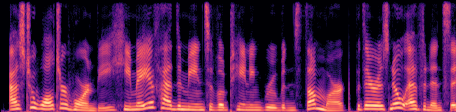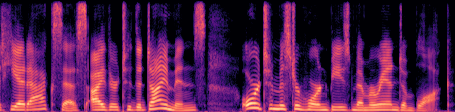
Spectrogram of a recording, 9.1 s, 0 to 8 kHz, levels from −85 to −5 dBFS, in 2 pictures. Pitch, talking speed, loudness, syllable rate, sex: 210 Hz, 225 wpm, -19 LUFS, 5.9 syllables/s, female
